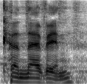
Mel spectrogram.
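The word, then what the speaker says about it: Cynefin: uh pronounced kvvin. Um for those of you who don't speak Welsh, uh the origin of the name itself is deserving of explanation.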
